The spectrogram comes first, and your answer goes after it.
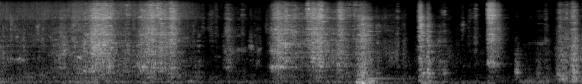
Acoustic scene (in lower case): kitchen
